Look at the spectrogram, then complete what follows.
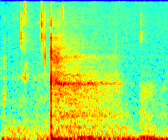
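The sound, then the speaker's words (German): Wet chewing with a sharp lip smack near the start, followed by soft, squishy mouth sounds of someone eating, quiet with no talking. “Da konnten mich schon die kleinsten Schmatz- und Essgeräusche von anderen Menschen oder so ein Gluckern in der Heizung absolut auf die Palme treiben.”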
